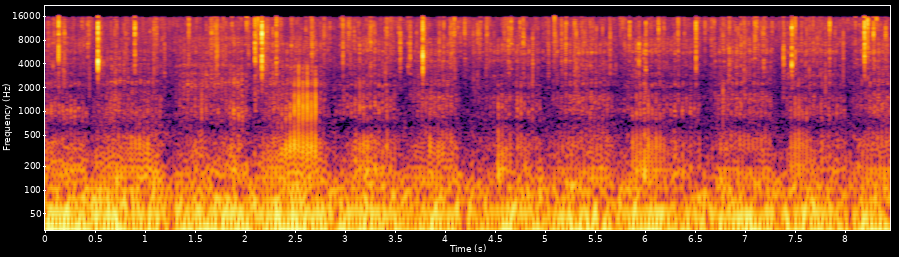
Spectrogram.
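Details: Low rumbling purr from a cat, rhythmic breath-by-breath pulses, mixed with frequent crackling fireplace pops and a brief brighter crackle burst near the middle.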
